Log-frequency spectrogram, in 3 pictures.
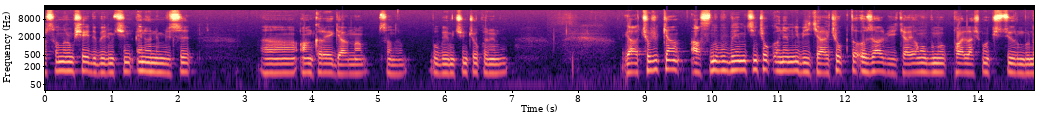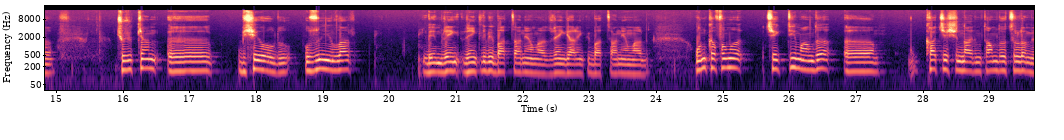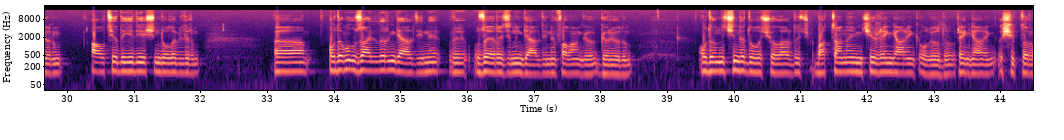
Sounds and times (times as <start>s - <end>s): Speech: 0.0s - 2.3s, 3.2s - 7.1s, 8.6s - 15.2s, 15.9s - 24.0s, 24.6s - 32.1s, 33.1s - 38.6s, 39.5s - 44.5s.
